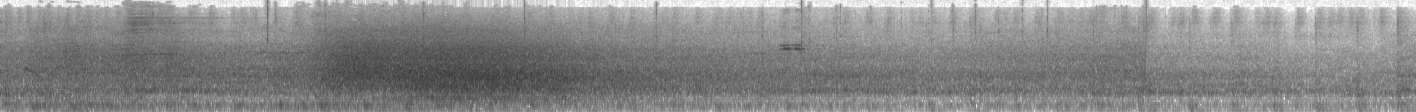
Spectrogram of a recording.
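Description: A large stadium crowd roars throughout, swelling loudly for a few seconds and then fading back.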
